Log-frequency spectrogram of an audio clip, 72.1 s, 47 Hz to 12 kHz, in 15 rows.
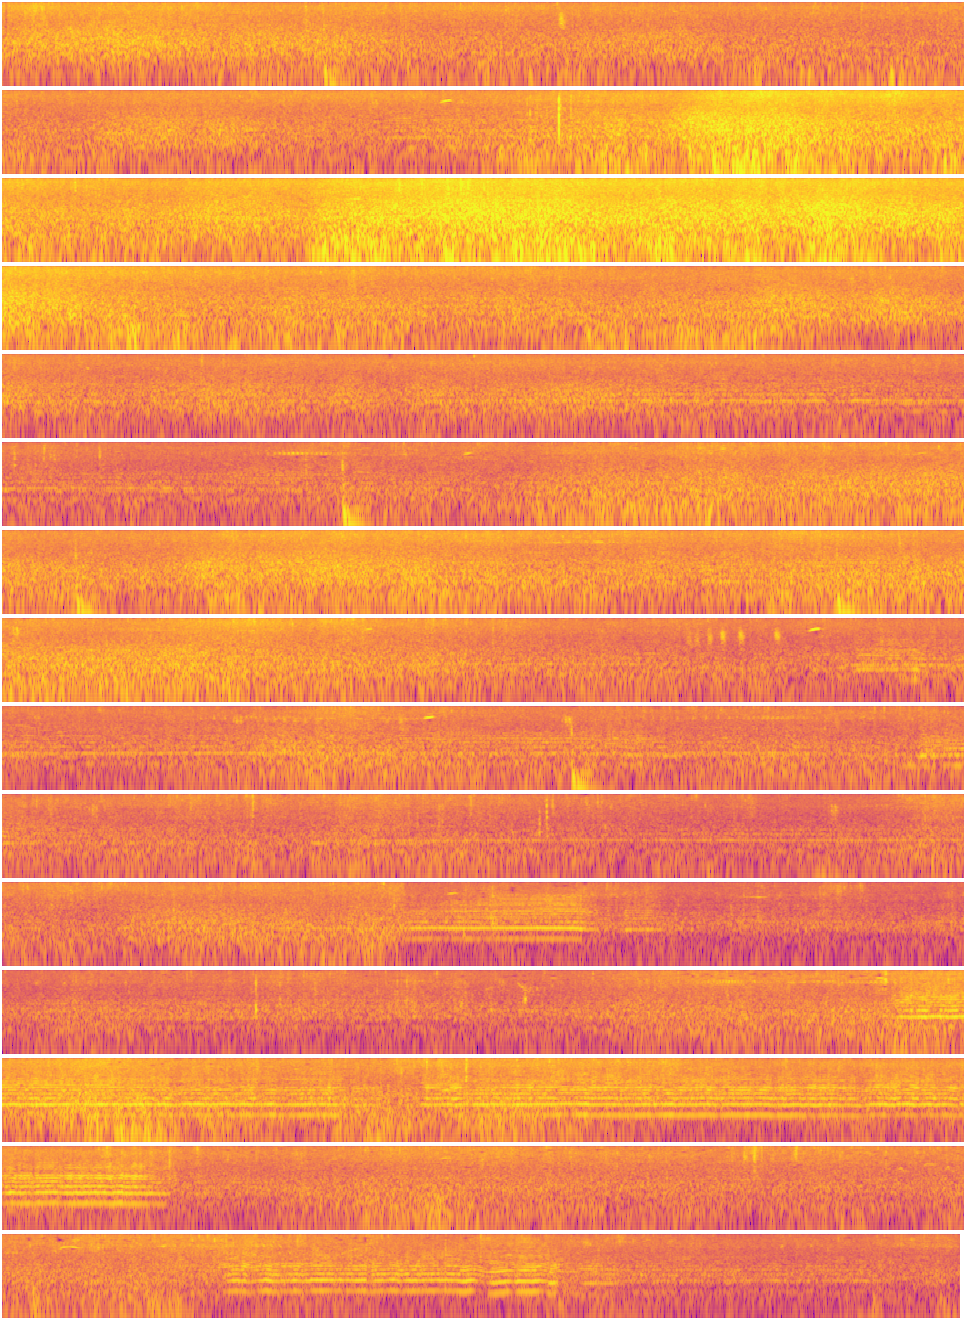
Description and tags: sound of wind gusts on Cistus scrub, with some birds and bees in background. Rycote windshield > Sennheiser K6-ME62+K6-ME66 > Shure FP24 > iRiver H120. Unprocessed / viento golpeando jaras, con algunos pájaros y abejas al fondo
